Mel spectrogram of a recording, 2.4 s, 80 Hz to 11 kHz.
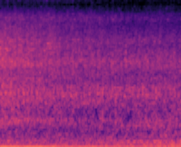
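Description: A truck hauling a 45-foot trailer loaded with a shop building arrives, its heavy diesel engine idling and rumbling low and steady, with no other sounds over it.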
